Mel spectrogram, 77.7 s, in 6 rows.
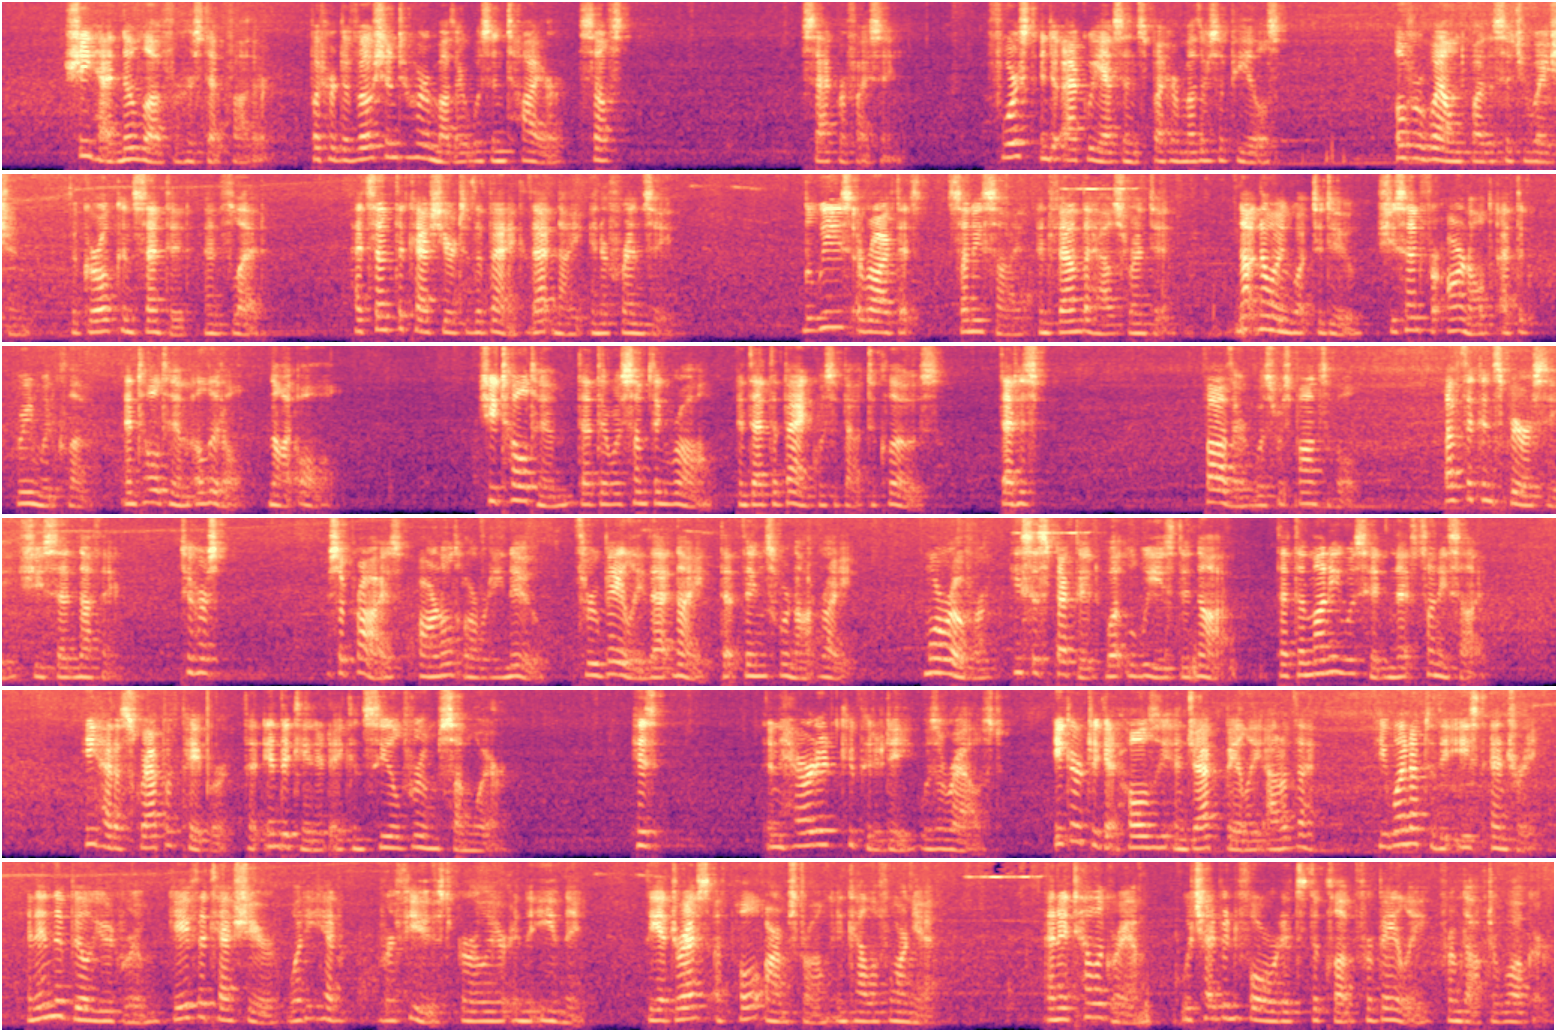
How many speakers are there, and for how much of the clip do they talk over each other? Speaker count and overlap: one, no overlap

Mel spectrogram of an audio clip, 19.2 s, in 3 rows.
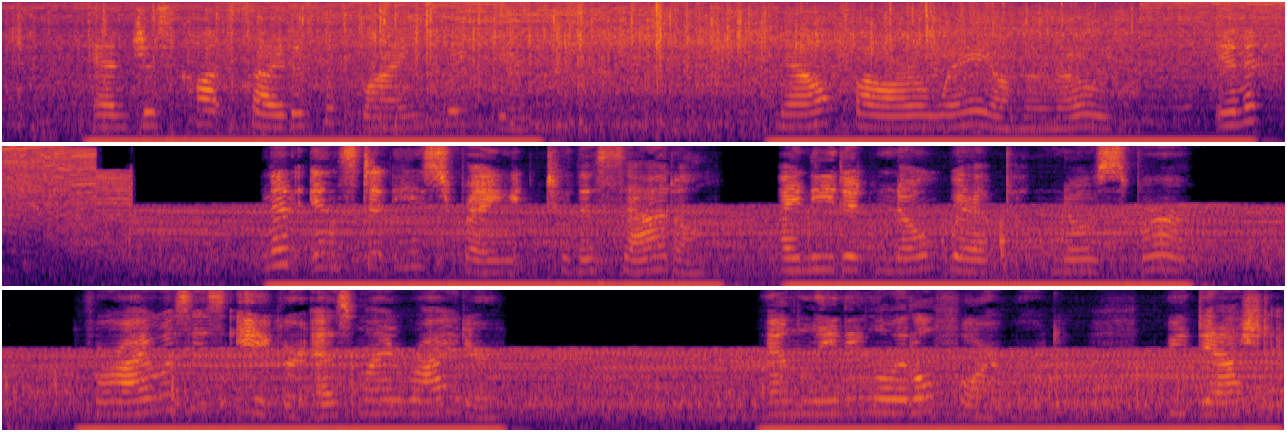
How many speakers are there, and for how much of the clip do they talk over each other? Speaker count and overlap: one, no overlap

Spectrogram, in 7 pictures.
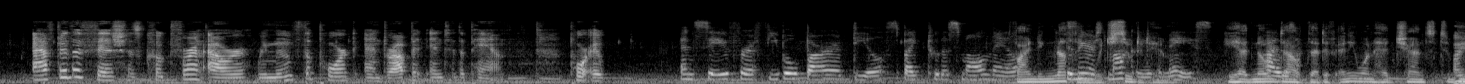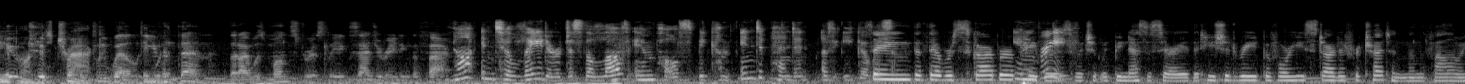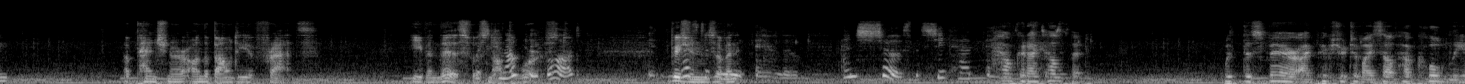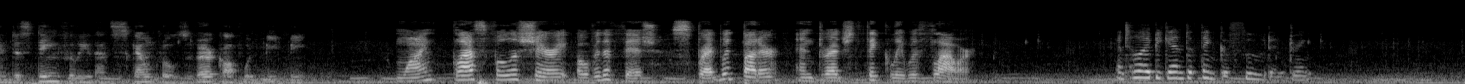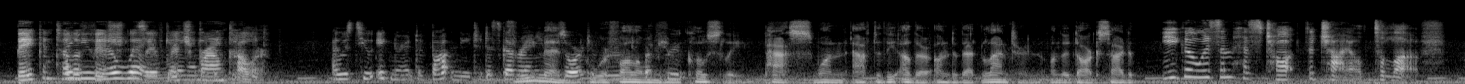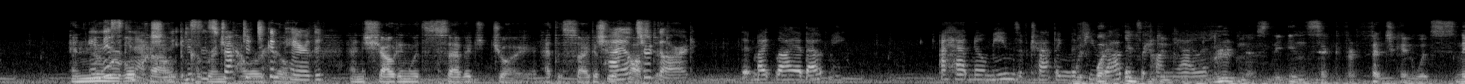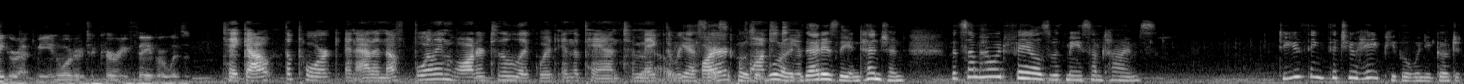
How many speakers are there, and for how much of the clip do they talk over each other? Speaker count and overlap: eight, about 23%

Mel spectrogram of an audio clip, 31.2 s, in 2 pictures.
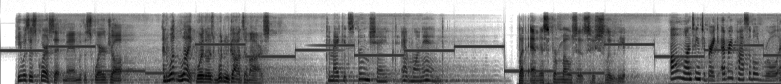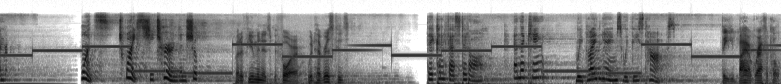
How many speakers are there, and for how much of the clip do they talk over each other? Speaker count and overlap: eight, no overlap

